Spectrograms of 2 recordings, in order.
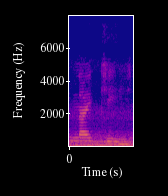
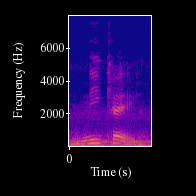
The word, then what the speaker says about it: Nike: We are on chapter 4, Claim Your Victories in Life with Nike. And the correct pronunciation, I believe, is Nikkei. Nikkei.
